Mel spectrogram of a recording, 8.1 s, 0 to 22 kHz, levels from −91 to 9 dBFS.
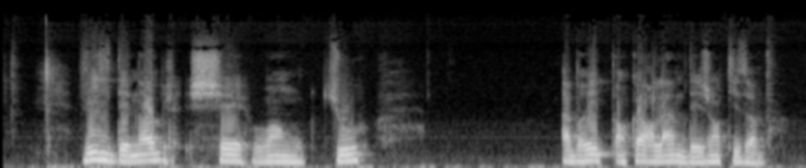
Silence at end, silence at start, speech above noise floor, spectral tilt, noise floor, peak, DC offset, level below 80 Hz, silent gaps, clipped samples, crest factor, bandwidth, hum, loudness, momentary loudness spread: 0.35 s; 0.45 s; 34 dB; -6.5 dB/octave; -44 dBFS; 0 dBFS; under 0.1%; -40 dBFS; none; under 0.1%; 12 dB; 8.6 kHz; none; -11 LUFS; 10 LU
